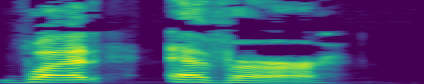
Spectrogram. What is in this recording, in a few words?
Young Lady Says Whatever; Talking Sound Effects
